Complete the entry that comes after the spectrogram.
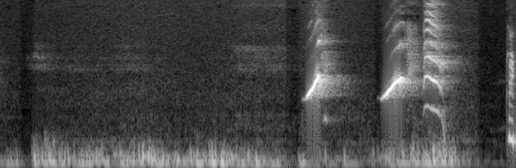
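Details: Pet female Amazon parrot indoors giving two sharp, upward-sweeping whistled chirps and a short squawk, after a stretch of the owner's quiet talk.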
